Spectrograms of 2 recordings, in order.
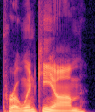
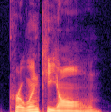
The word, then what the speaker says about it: provinciam: When I pronounce it, I pronounce the M very clearly for clear pronunciation. So if I'm teaching, someone can hear the morphology, you know, the form of the word. Or if I'm speaking Latin with my friends, they'll hear, you know, what case I'm putting that word in. But from what I've been told, the ancient Romans pronounced it with kind of a nasalized sound, like provinciam.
